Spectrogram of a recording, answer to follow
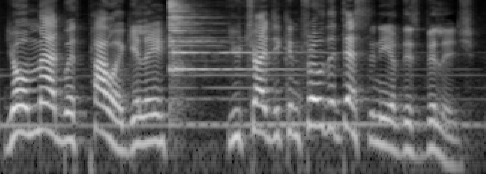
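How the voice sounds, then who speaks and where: A man's voice: high-pitched, very animated, brisk. A man playing a stern, shrewd detective in old-time radio drama style, grave and theatrical. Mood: stern, accusing.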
